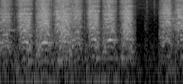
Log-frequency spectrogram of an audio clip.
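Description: Crafting at a tool station in modded Minecraft Stoneblock makes a quiet, rhythmic rasp like a saw cutting wood, with about seven even back-and-forth strokes.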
